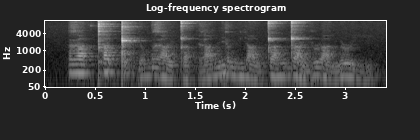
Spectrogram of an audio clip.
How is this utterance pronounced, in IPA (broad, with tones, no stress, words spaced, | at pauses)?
ɣa˦˥k̚t̪ʰa˦˥t̚ʈə˨˩k̚ɗə˧m ɣa˨˩jʈa˨˩k̚ɣa˧˥n jə˧ŋja˨˩˦wʈa˧˥ŋ ʈa˨˩˦jɹa˨˩˦n ɹi˨˩˦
